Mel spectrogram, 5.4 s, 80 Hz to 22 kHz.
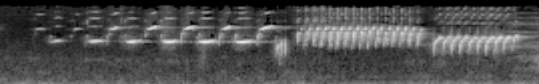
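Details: A young male Timbrado canary, one of two brothers from the second 2020 breeding, practising early song after his first molt: a string of repeated clipped whistled notes, then a fast buzzy high roll and a lower rapid trill.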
